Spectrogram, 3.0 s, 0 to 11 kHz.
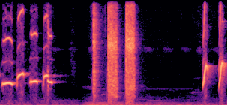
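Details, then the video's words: White-rumped shama song for luring birds: four quick clear whistled notes, then harsh noisy bursts, and two sharp upswept notes at the end. "MURAI BATU GACOR 100% AMPUH BUAT PANCINGAN "ORIGINAL""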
